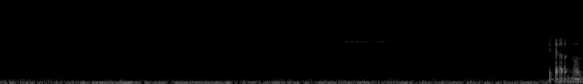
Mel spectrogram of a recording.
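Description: A cloth rubs against metal.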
